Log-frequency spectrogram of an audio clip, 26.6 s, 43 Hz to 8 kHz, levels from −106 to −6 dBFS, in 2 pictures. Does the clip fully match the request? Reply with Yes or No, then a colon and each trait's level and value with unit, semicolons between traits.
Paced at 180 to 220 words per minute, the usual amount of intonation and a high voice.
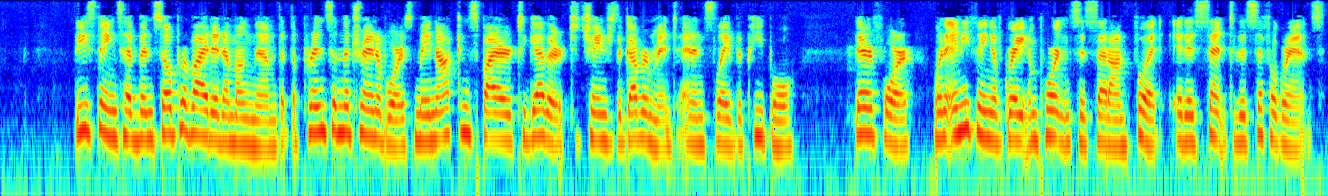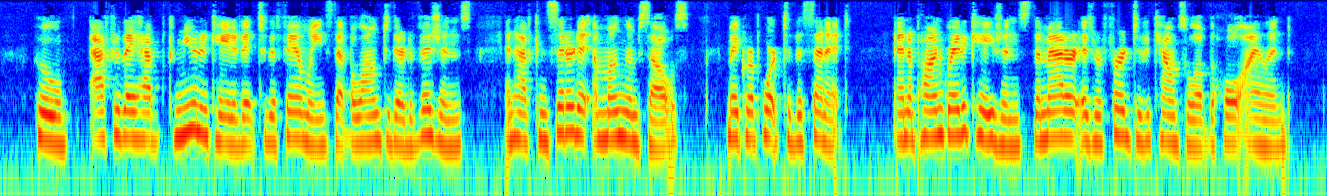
Yes: average, 190 wpm; average, 3.0 semitones; high, 195 Hz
